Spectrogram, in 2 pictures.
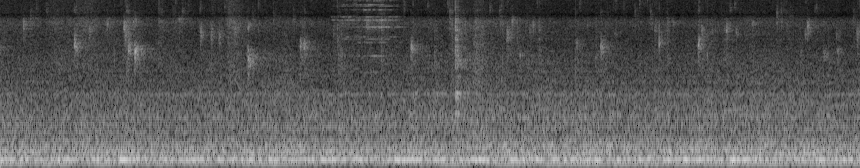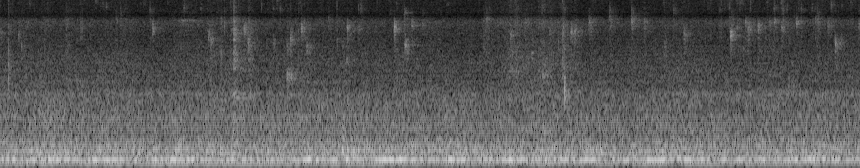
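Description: Batter balls deep-frying in a large wok of hot oil: a steady sizzle with scattered crackles and pops, over a low steady hum.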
